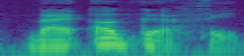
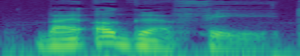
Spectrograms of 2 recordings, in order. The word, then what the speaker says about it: biography: biography となります。気をつけるところは、グラが R の発音であること。 PHF の発音であるということですね。 biography と発音しないといけません。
